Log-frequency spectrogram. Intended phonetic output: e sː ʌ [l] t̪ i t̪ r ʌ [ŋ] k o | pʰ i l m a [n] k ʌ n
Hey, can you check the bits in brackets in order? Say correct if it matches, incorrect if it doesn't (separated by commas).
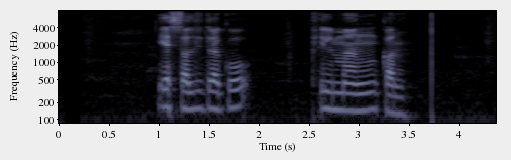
correct, incorrect, incorrect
